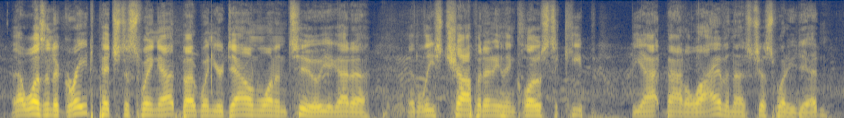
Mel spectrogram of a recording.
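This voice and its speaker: Someone talks at a fairly quick pace with fairly even intonation against noticeable background noise. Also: man, fairly high pitch for a man. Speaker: sports commentator and public address announcer. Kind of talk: live commentary.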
